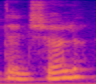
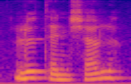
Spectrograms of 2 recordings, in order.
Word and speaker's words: Taennchel: J'ai oublié de vous dire que la montagne du Tenchel, son altitude est de 988 mètres d'altitude.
